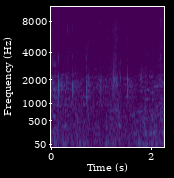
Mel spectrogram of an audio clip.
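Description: Near silence: faint outdoor room tone with a few faint, scattered ticks.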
